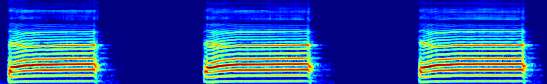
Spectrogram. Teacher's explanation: ता को पढ़ने के लिए ज़बान की नोक को ऊपर सामने के 2 दांतों की जड़ से लगाकर जब पढ़ेंगे तो ये हर्फ ता बिल्कुल सही पढ़ा जाएगा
